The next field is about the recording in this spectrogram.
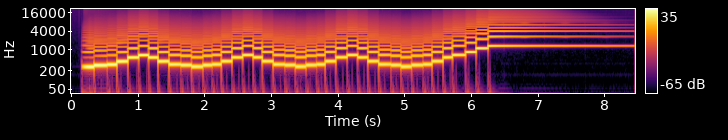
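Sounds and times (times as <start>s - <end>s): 
triangle wave synth lead: 0.2s - 6.3s.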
